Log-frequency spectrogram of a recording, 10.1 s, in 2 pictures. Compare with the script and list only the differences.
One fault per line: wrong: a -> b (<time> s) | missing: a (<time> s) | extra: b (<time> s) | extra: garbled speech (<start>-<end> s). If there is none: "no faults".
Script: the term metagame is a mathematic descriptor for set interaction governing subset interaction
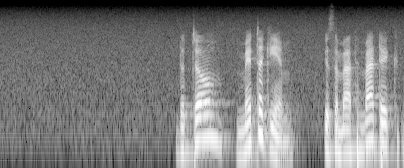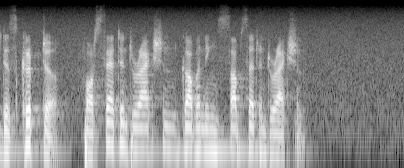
no faults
